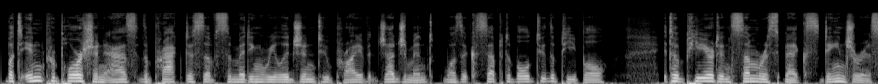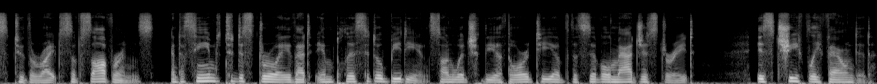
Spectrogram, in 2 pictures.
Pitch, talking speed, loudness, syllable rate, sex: 115 Hz, 155 wpm, -21 LUFS, 5.3 syllables/s, male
